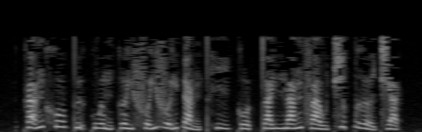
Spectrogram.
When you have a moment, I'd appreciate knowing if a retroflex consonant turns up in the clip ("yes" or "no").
no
